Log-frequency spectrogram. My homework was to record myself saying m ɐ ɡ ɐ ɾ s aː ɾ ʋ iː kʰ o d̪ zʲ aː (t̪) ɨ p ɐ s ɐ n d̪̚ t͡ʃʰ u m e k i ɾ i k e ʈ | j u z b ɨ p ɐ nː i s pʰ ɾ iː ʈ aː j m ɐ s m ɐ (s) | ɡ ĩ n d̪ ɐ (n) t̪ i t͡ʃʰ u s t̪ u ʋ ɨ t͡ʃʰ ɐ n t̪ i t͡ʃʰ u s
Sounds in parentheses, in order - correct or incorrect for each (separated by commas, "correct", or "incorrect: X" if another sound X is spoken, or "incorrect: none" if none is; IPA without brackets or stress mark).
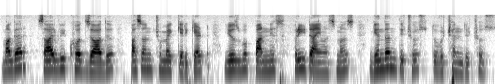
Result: incorrect: d̪, incorrect: z, correct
